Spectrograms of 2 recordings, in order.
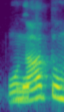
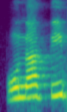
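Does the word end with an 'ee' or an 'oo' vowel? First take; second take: oo; ee. First: The word ends with an 'oo' vowel. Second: The word ends with an 'ee' vowel. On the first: The speaker calls it right. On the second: The speaker calls it wrong. "પુનાતી પણ નહીં"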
